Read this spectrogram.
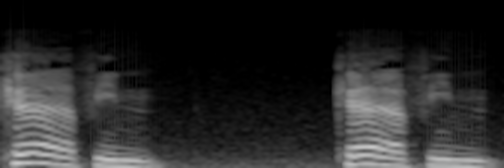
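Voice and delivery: کافین with a thin, light long آ; recitation demo. Shown as a demonstration. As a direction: model کافین with the vowel kept light. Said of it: "قرار گرفته".

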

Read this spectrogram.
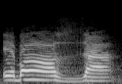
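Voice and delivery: ابازه said slowly, the middle z held long; slow classroom pronunciation demo; slow demo of the form. Shown as a demonstration. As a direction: draw out ابازه as the wrong form to avoid. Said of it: "اون وقت بگید".

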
